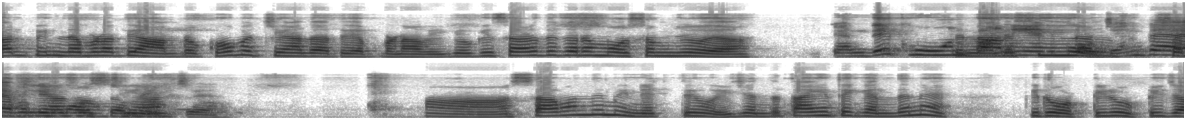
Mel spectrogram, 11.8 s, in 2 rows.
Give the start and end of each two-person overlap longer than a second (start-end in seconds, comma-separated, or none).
4.8-6.7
